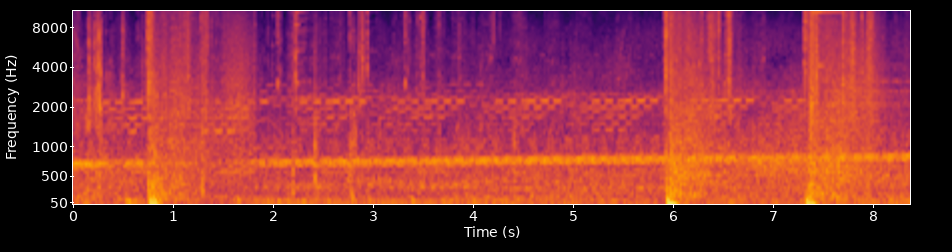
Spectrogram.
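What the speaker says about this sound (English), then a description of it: "Nice repeater shots." Repeater rifle shots in the video game The Finals, sharp cracks at about 0.8 s, 6 s and 7.4 s over a steady electronic hum and background game noise.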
